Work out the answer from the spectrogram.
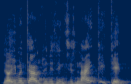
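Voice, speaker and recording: A man co-hosting a relaxed vodcast in a Cape Town accent. His voice sits high and swings all over, full of playful teasing banter. He moves easily between English and Afrikaans. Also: very fast. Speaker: co-host. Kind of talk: casual vodcast chat.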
